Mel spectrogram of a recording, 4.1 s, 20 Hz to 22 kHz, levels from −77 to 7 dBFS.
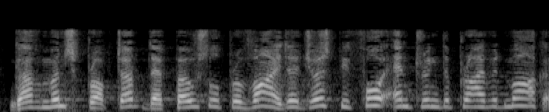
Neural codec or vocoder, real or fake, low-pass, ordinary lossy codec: none; real; 7.2 kHz; none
